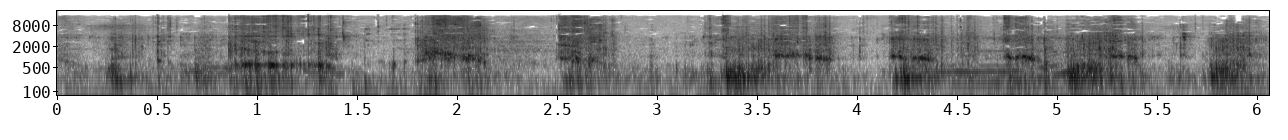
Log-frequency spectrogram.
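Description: Biting and chewing slices of unripe green mango close to the microphone: loud, irregular wet crunching with mouth sounds.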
